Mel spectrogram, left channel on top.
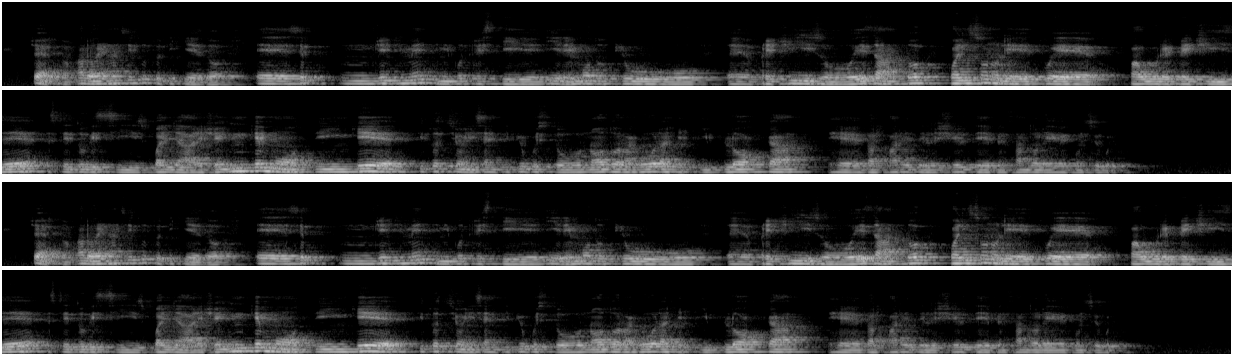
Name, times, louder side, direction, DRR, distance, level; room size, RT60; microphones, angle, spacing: voice 1, 0.3-2.2 2.5-3.1 3.4-6.9 7.2-9.2 9.5-10.9 11.3-16.2 16.5-20.2 20.6-23.4, equal, ahead, 4 dB, 3.7 m, -26 dB
23.0 x 16.5 x 8.7 m, 0.72 s
head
